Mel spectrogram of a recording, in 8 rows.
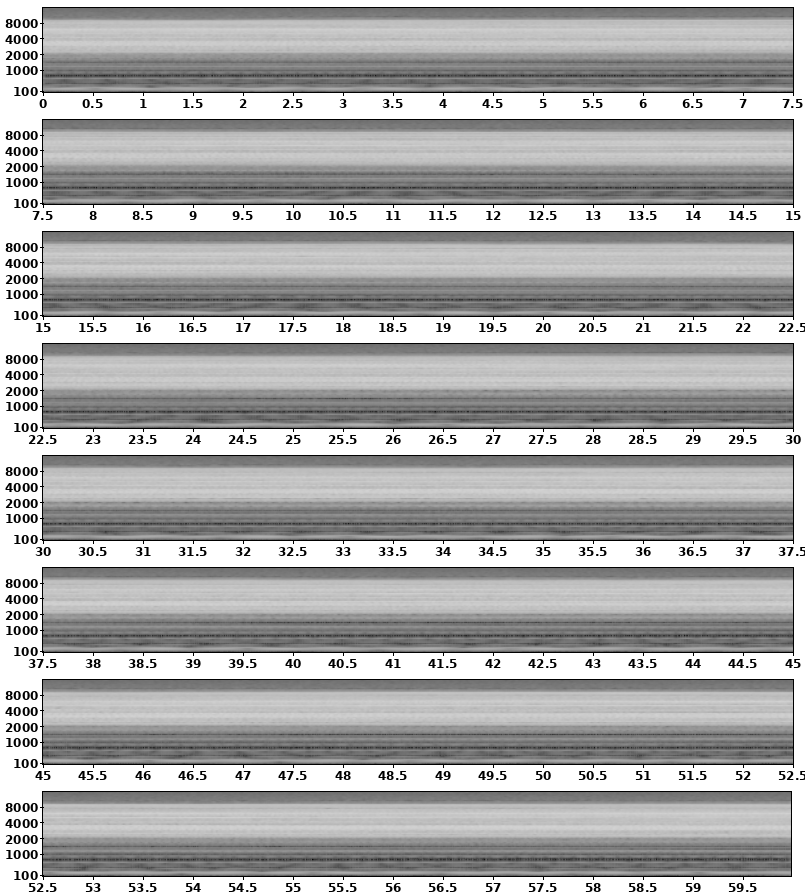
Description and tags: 3x256 500k reso 10000hz y freq float 1pointfloat
Sound created from using the rings of Saturn as a spectral source to a series of filters.
The ring spectrogram was divided into three color planes, and the color intensity values were transformed into resonant filter cutoff frequencies. In essence one filter unit (per color plane) has 256 sounds playing simultaneously. The individual filters are placed along the x-axis so, that the stereo image consists of 256 steps from left to right.
In this sound of the series the spectrum was compressed to a range of 20 - 10000 hz. A small variation in certain divider factor per color plane is introduced for a slight chorus like effect.
chorus-effect, fft, filter, resonance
